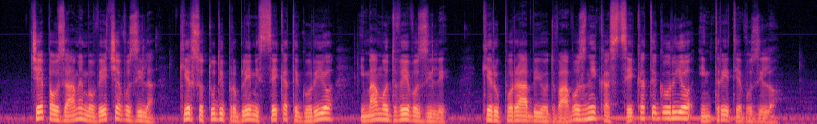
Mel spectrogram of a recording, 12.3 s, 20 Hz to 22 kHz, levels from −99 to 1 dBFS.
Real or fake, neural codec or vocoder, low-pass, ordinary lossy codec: real; none; none; none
